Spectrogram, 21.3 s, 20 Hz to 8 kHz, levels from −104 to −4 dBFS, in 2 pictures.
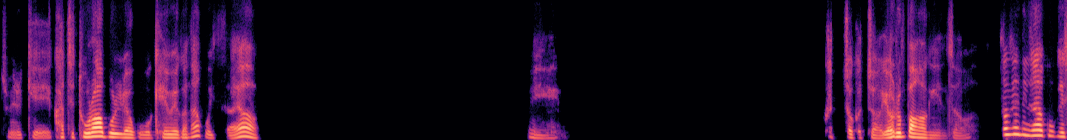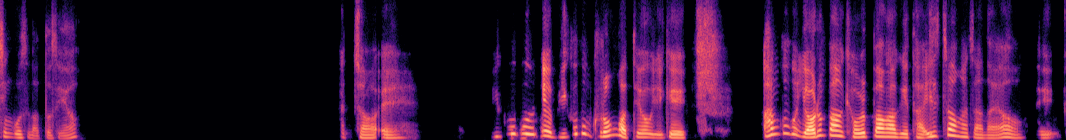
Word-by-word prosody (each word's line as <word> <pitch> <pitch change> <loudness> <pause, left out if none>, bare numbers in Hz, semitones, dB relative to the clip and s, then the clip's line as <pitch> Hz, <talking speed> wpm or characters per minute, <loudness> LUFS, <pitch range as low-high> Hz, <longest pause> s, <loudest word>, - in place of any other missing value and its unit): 좀 - - -21
이렇게 165 +2 -15
같이 210 0 -10
돌아보려고 215 -8 +4
계획은 185 +3 -6
하고 270 -9 -6
있어요. 195 +7 -2 2.7
예. 160 0 -18 2.6
그쵸, 190 - -11
그쵸. 170 -3 -12
여름방학이 200 -4 +2
길죠. 150 +2 -20 0.3
선생님 350 -2 0
살고 300 -2 +1
계신 235 -2 -7
곳은 185 -5 -10
어떠세요? 150 +6 -15 2.6
그쵸. 170 -2 -6
예. 180 +1 -9 0.7
미국은 390 +10 -2
예. 275 - +5
미국은 370 - -4
그런 265 +4 0
것 - - +6
같아요. 205 -2 -3
이게 170 - -2 0.8
한국은 380 - -1
여름방학 285 +7 +6
겨울방학이 225 -2 +3
다 190 -1 -4
일정하잖아요. 205 - -2
근데 175 0 -12
210 Hz, 235 characters per minute, -23 LUFS, 175-255 Hz, 2.7 s, 것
